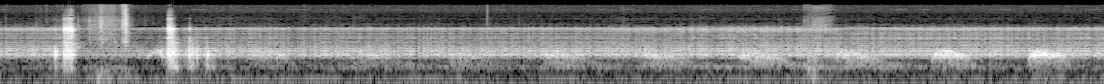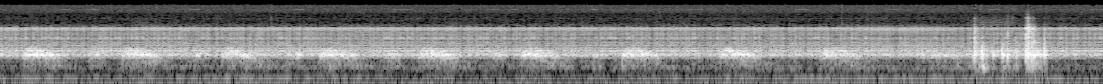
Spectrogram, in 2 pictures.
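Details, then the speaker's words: Fetal Doppler on a pregnant female due in about a month: rhythmic whooshing pulses over steady static; two separate heartbeats heard, then back to one; clear fetal heartbeat. "Can you hear the two separate heartbeats? Dun, dun, dun, dun, dun, dun. Now it's going back down to one."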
